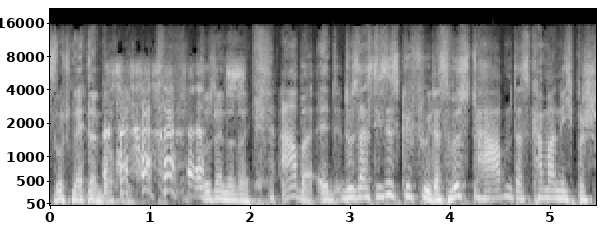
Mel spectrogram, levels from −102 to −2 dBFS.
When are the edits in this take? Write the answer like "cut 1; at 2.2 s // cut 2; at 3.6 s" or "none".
cut 1; at 4.3 s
